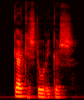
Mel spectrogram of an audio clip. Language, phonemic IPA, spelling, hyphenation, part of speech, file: Dutch, /ˈkɛrk.ɦɪsˌtoː.ri.kʏs/, kerkhistoricus, kerk‧his‧to‧ri‧cus, noun, Nl-kerkhistoricus.ogg
- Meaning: church historian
